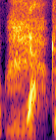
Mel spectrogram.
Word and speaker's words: Watto: Did I say that right? – A lot of junk. – Yes, you got it. – Beautiful. Watto.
